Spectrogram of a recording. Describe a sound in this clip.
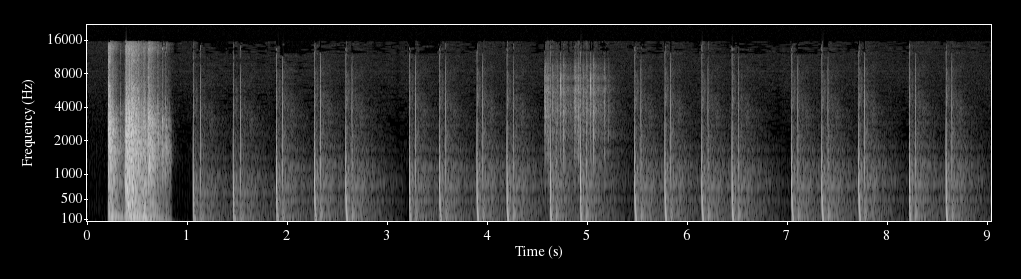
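Footsteps echo steadily along a hard corridor.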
